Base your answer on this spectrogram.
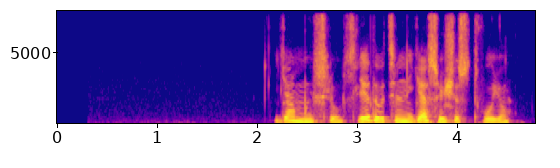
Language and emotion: Russian, neutral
